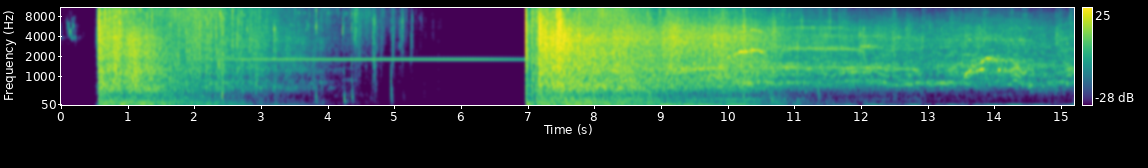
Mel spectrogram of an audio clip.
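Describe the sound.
A very large bomb, announced by the Israeli army, explodes in a sudden, very loud blast that rumbles and slowly fades over several seconds with a thin steady tone ringing above it. Then a burst of harsh noise and commotion follows, with voices mixed in.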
